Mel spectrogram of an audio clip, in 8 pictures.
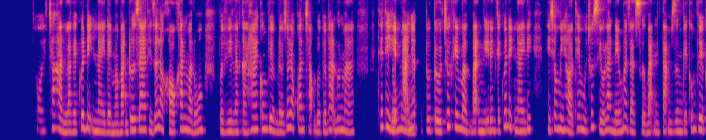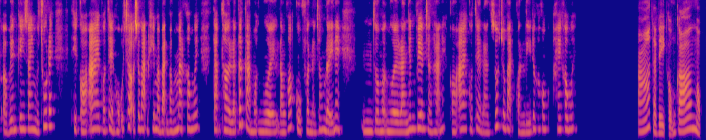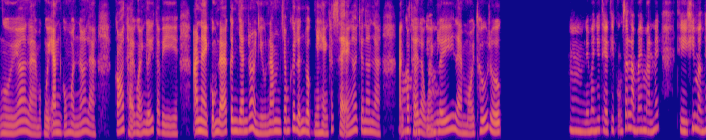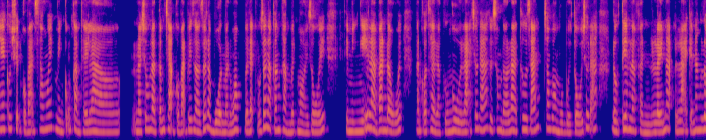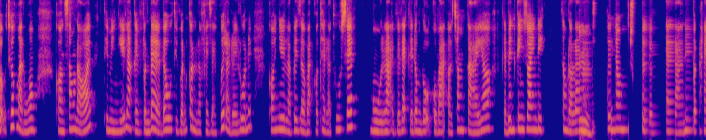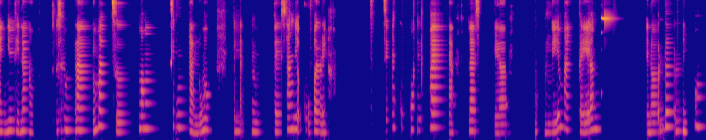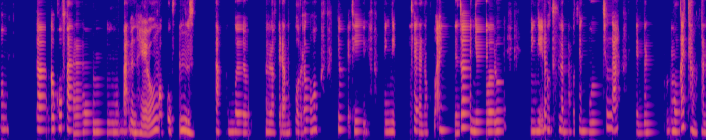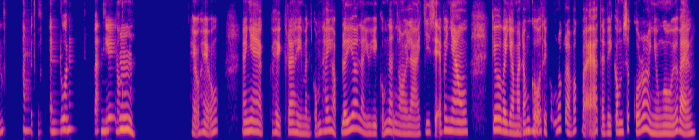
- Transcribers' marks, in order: distorted speech; other background noise; static; tapping; unintelligible speech; unintelligible speech; alarm; unintelligible speech; unintelligible speech; unintelligible speech; unintelligible speech; unintelligible speech; unintelligible speech
- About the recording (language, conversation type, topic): Vietnamese, advice, Làm sao để nghỉ phép mà tôi thực sự phục hồi năng lượng?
